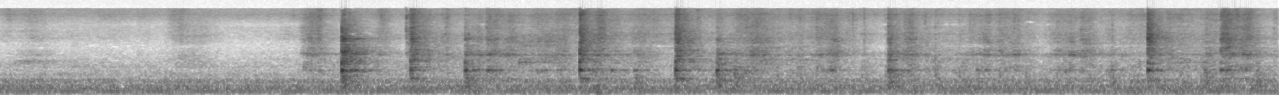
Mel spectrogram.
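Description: A wooden Navajo spindle knocking and clicking lightly as it is spun and handled: about a dozen sharp, irregular clicks begin about two seconds in, over a steady low hum.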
